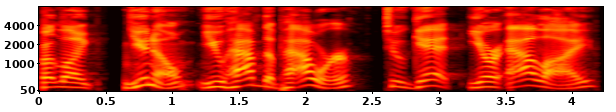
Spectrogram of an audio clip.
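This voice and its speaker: A man's voice: on the high side, animated, measured pace, dry recording, clean studio sound. Heated sarcastic man streaming. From Turkey. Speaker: streamer reacting to news clips. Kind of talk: live stream commentary.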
